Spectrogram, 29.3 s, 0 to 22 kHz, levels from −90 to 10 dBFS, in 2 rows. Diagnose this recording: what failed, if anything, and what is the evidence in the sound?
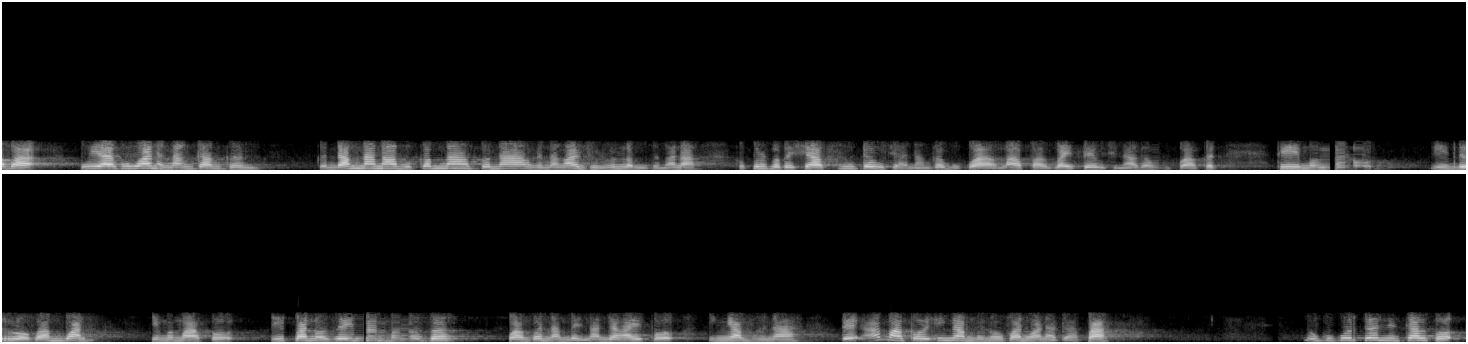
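Codec stage: G.723.1 coding throughout. The audio is confined to about 300 Hz to 3.6 kHz and sounds muffled and hoarse, with smeared consonants. The coarse, slowly updated vocal model produces heavy artefacts, which fits the 6.3 kbit/s mode on 30 ms frames.

Network stage: VoIP packet loss concealed by the speech codec, at 11.51–11.60 s (60 ms), 11.51 being the start, then 13.13–13.82 s, 18.11–18.87 s and 27.30–27.41 s (120 ms). The middle two are scattered gaps totalling about 330 ms, the longest runs 120 ms and 90 ms. The decoder repeats its last pitch and filter, so the sound turns into a buzzy tone or coloured noise and fades, then recovers slowly.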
